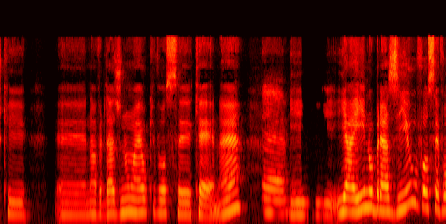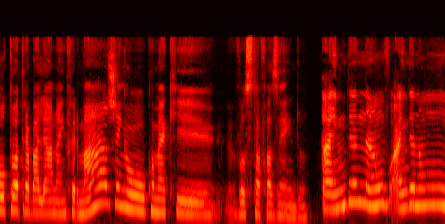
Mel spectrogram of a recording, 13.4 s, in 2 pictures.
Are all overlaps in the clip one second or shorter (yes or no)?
yes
